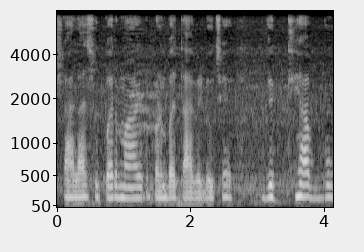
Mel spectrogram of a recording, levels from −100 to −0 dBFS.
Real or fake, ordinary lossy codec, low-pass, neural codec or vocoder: fake; none; 7.2 kHz; codec, 16 kHz, 16 kbps, FreqCodec, larger model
